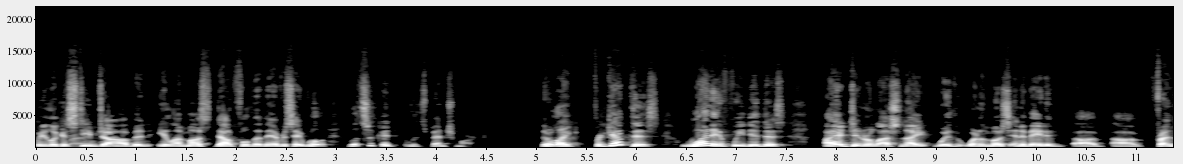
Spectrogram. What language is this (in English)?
English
